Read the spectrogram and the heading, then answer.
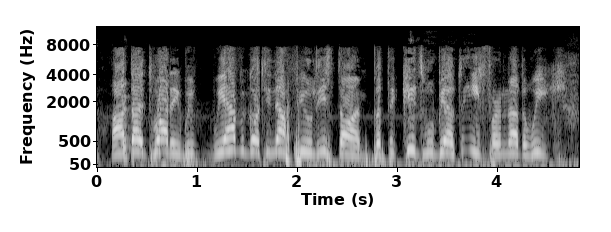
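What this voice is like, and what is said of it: Put-on South African accent. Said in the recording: “such fucking a good what? South African accent.”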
